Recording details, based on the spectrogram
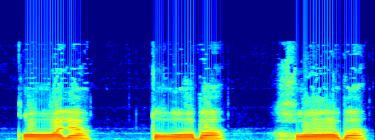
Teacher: قوف پر ہے تو الف اس کو فالو کر رہا ہے، الف بھی پر ہو گیا۔ تو پر ہے تو الف نے اس کو فالو کر لیا، خا پر ہے تو الف نے اس کو فالو کر لیا۔ · یہ جو پر ہونا ہے یہ صرف خا تک یا تو تک یا قوف تک محدود نہیں ہے، بلکہ اس کے ساتھ ساتھ الف بھی موٹا پڑھا جا رہا ہے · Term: الف مفخم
